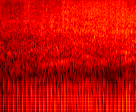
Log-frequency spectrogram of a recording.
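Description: Motorcycle engine running at low speed as the bike rides past close by, its even low pulsing growing steadily louder.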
